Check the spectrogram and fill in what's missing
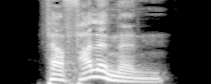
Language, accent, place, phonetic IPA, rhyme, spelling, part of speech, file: German, Germany, Berlin, [fɛɐ̯ˈfalənən], -alənən, verfallenen, adjective, De-verfallenen.ogg
- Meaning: inflection of verfallen: 1. strong genitive masculine/neuter singular 2. weak/mixed genitive/dative all-gender singular 3. strong/weak/mixed accusative masculine singular 4. strong dative plural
